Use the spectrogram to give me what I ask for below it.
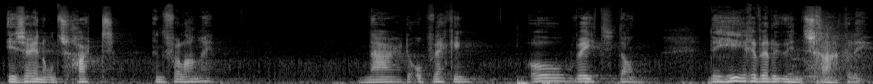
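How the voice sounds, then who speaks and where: A man preaching a sermon with emphatic delivery, rising to loud exclamations. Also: mid-range voice, fairly even intonation, slow, long pauses, a little hiss or hum. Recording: long hall reverb.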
